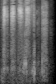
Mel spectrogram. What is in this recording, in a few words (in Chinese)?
狐狸嗅闻声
